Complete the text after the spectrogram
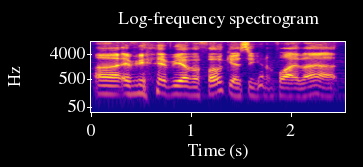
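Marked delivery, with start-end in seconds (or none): none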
